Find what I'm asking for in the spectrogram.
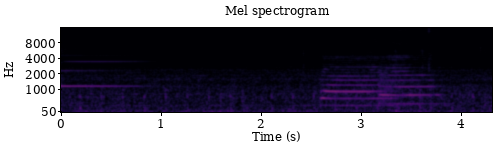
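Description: A train horn blares partway through at a whistle board before a level crossing near Teston halt on the Medway Valley line, a sustained two-tone blast over the steady rumble of the moving train.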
